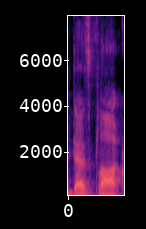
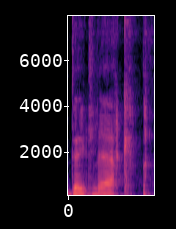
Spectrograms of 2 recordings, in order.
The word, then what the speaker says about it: Des Clark: I remember someone at our school, when she saw the name Des Clark written down, pronounced it De Clerc, and thought we were writing French.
